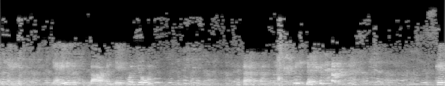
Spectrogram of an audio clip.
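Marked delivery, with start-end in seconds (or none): 2.1-5.8 long high breathy laugh fading down. Real, not acted. Monk laughing after the grandparents tale, high breathy laugh. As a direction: laughs warmly at the story's end.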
